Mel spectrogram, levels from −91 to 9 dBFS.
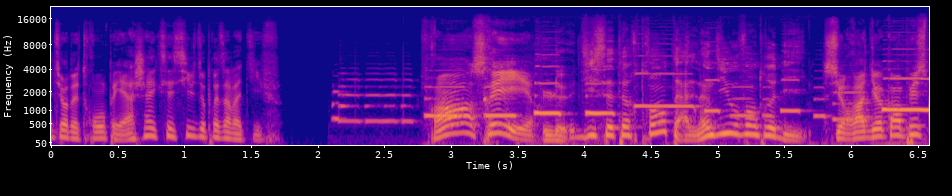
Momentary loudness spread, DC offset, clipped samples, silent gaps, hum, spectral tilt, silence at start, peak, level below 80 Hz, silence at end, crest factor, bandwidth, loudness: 18 LU; under 0.1%; under 0.1%; none; none; -5 dB/octave; 0 s; -8 dBFS; -50 dBFS; 0 s; 16 dB; 17 kHz; -25 LUFS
